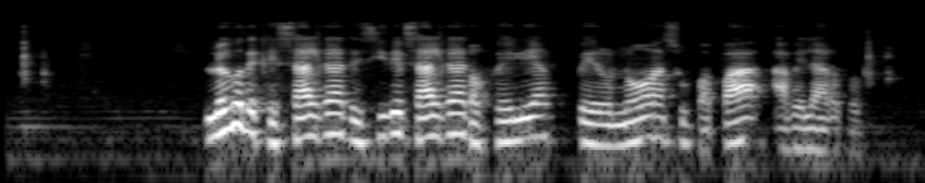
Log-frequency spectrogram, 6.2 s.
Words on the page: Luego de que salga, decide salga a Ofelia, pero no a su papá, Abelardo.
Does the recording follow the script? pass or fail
pass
